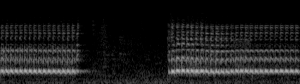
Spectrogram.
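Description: A telephone rings loudly, two warbling electronic trills separated by a short pause, with no one speaking.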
